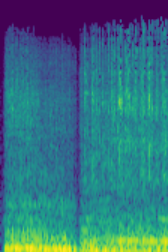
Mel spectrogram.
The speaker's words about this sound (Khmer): នេះជាការប្រណាំងរថយន្តបុរាណ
